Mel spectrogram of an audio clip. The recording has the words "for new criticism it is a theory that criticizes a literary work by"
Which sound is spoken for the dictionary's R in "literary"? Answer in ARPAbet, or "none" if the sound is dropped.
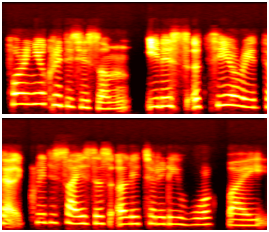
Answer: L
